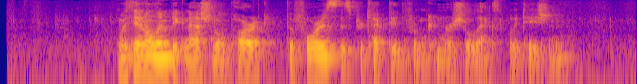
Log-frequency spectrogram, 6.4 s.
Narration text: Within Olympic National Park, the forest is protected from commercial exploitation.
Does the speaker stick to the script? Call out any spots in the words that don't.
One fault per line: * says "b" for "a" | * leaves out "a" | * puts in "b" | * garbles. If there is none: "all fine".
all fine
